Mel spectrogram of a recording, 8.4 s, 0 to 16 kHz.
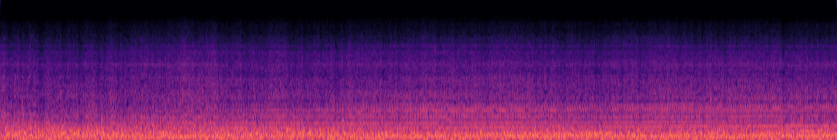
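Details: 1975 Triumph Trident T160 triple on first proper ride after full rebuild, dry but gale-force windy: steady, even engine drone under heavy wind rush, no knocks or misses; ran beautifully, though it smokes, exhaust manifolds leak slightly and hydraulic clutch leaked.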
